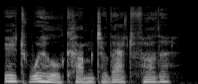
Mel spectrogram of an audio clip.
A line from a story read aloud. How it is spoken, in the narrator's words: he said quietly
